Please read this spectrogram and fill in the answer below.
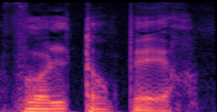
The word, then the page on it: voltampère: France (Île-de-France); /vɔlt.ɑ̃.pɛʁ/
